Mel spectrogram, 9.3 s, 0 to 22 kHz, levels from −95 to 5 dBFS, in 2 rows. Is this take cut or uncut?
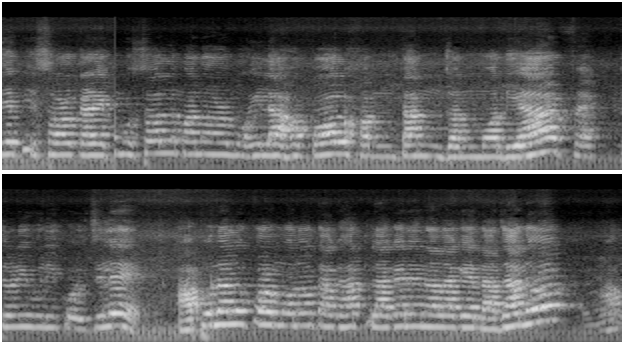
uncut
